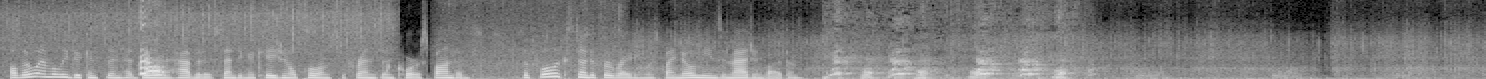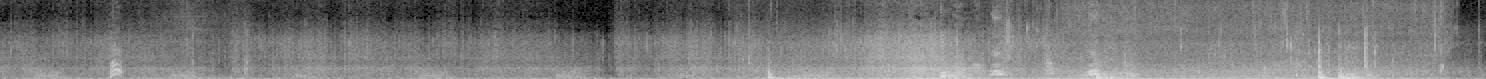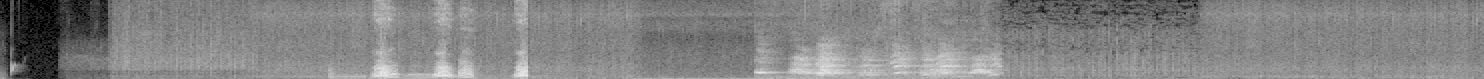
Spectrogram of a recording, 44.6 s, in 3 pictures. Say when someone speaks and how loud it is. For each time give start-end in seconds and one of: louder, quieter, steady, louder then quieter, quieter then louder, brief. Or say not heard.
0.1-8.1 steady.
